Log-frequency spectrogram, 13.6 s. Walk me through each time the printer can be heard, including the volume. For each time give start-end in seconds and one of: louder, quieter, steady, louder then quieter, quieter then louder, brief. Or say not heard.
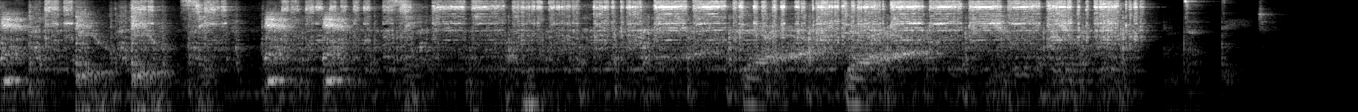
0.0-11.4 louder.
